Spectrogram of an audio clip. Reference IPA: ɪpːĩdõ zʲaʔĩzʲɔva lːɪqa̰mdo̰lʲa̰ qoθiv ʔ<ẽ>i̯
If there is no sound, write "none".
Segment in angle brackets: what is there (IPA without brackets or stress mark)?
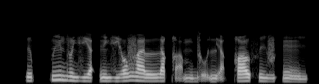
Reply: ẽ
